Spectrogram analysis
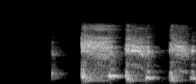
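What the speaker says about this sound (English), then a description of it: "God damn this cough." A small throat sound followed by three harsh, close coughs in quick succession, loud and raspy.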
